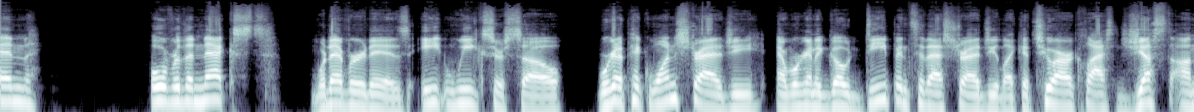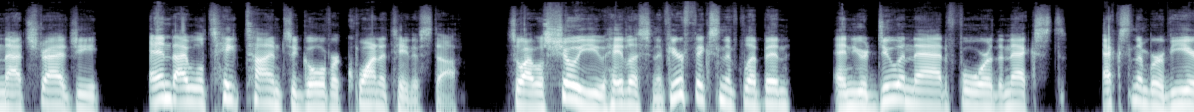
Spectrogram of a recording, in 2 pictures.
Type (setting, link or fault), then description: setting, live audience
